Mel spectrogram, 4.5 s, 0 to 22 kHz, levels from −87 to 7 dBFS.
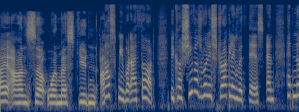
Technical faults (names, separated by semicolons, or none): wrong sample rate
